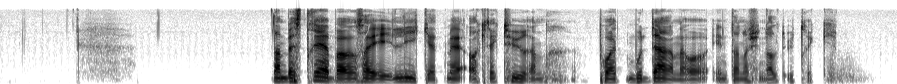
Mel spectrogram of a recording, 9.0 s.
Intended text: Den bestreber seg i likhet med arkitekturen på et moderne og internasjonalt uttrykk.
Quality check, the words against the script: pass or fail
pass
